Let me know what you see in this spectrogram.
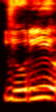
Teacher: یوری را کو باریک پڑھیں گے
